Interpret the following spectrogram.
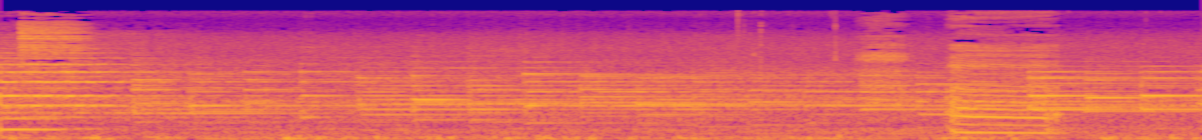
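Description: Instrumental backing track playing the closing bars of a pop ballad, with sustained notes changing every half second or so, after the singer's last held note ends just at the start. A brief spoken 'à' comes near the end.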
